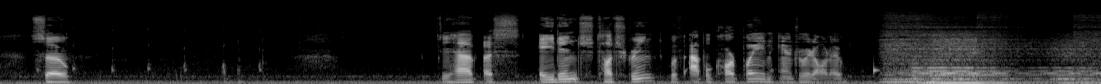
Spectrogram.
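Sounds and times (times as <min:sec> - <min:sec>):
car cabin hum: 0:00.0 - 0:10.9.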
